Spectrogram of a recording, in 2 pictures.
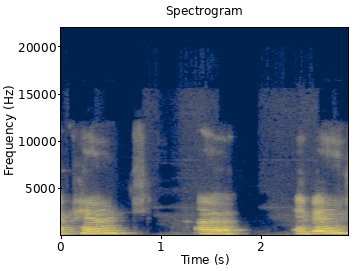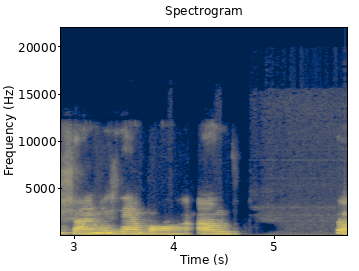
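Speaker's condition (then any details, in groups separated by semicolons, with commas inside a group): Cerebral palsy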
